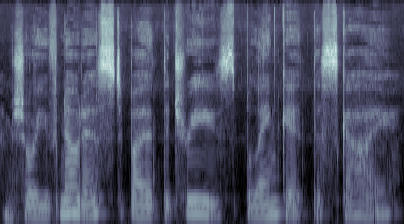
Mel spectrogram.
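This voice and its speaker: Casting: woman as coaxing forest witch for ASMR roleplay; mellow, breathy, near-whispered, very unhurried, formal, softly menacing. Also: mid-range voice, fairly even intonation, close to an everyday voice. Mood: coaxing, eerily gentle. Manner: unhurried, formal, archaic-tinged, gently menacing. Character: soft-spoken, sinister, coaxing forest witch luring a lost traveler. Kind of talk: ASMR audio roleplay, slow intimate monologue.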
